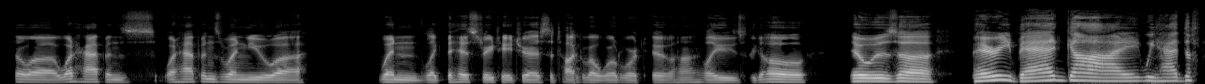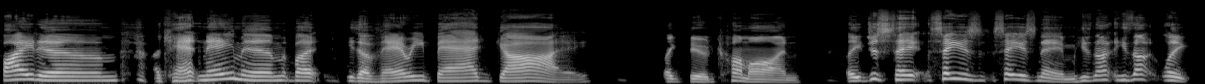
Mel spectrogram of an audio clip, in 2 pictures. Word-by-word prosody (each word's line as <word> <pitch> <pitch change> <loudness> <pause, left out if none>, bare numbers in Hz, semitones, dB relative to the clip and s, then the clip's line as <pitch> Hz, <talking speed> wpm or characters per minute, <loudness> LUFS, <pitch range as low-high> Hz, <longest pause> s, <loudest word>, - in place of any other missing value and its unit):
So, 115 -2 -4
uh, 110 -1 -3
what 125 +5 -4
happens 115 -3 -6
what 115 0 -7
happens 125 0 -5
when 115 -2 -4
you, 110 -1 -3
uh, 100 -1 -4 0.8
when, 110 -4 -4
like, 105 0 -8
the - - -2
history 110 -1 -3
teacher 105 +1 -5
has 105 -1 -5
to - - -11
talk 105 -1 -6
about 105 -2 -6
World 100 -1 -8
War 100 -1 -8 0.2
II, 100 -1 -6
huh, 105 +1 -12
like, 105 -1 -5
you 105 -1 -5
just 100 - -15
"Oh, 115 -2 0 0.4
it 145 +1 +4
was 145 -1 +3
a 135 -4 +4 0.4
very 195 +7 +5
bad 180 +5 +4
guy, 165 -3 +3
we 170 -1 -3
had 165 +1 -1
to 185 - -1
fight 220 +5 +4
him, 185 -1 +2 0.4
I 150 - -6
can't 165 +6 +3
name 235 +5 +3
him, 185 -2 +2
but 180 -1 +2 0.3
he's 170 -2 -6
a 140 -3 +3
very 160 +9 0
bad 160 0 0
guy," 150 -6 +2 0.7
like, 130 -3 -5
dude, 120 -3 -2
come 170 -7 -3
on, 105 -4 -2 0.5
like, 165 +1 0
just 255 -2 +1
say 220 -1 +4
say 260 +6 +4
his 205 -7 -3
say 230 +3 0
his 195 -5 -2
name, 130 -8 -3
he's 175 +5 -6
not 205 0 -2
he's 200 0 -6
not 230 -1 0
like, 185 -7 +1
150 Hz, 160 wpm, -22 LUFS, 110-185 Hz, 0.8 s, very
